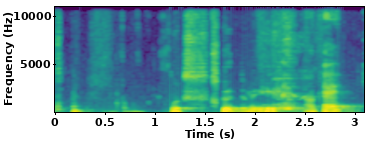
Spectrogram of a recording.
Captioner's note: chuckles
